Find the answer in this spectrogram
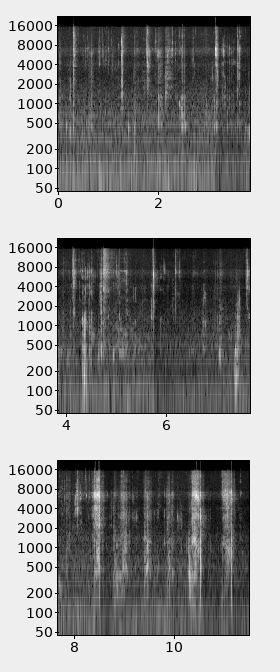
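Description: Close-up biting and crunching of raw vegetables, crisp irregular crackles with chewing in between, the loudest bites about eight and ten seconds in.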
